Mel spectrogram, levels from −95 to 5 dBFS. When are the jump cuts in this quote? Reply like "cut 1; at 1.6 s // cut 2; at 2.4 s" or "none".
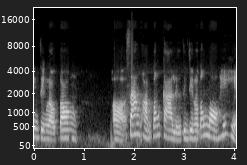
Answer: none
